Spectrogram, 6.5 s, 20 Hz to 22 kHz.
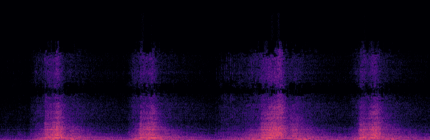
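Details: Running Yamaha XJR400 (4HM) engine assembly, removed from a working bike, compression tested, no abnormal noise or white smoke: four clean, even throttle blips from a smooth idle, crisp rise and fall, no knocks or rattles. Normal revving.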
